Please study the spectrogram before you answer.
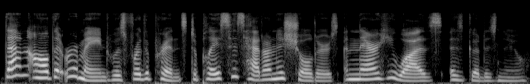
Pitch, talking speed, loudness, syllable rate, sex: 230 Hz, 250 wpm, -19 LUFS, 5.9 syllables/s, female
